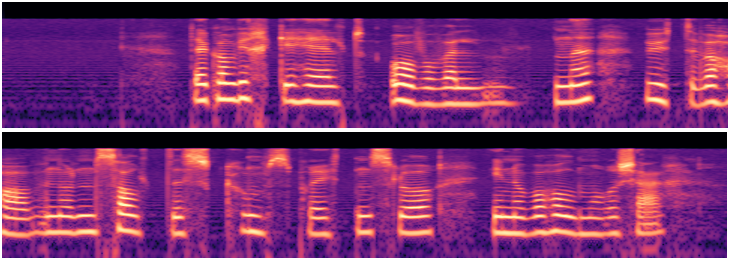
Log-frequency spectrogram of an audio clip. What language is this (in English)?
Norwegian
